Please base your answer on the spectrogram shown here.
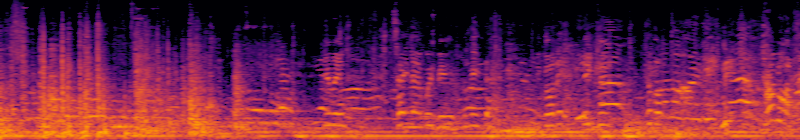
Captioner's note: banging on door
